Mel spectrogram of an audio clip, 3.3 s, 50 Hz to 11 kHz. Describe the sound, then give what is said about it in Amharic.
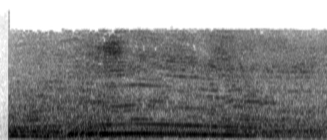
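Loud engine roar at a car and motorcycle race held near Bet Giorgis in Asmara to mark Eritrea's independence day: a sustained, powerful drone that starts abruptly and stays strong throughout. “28ኛው የኤርትራን ነጻነት በዓል ምክንያት በማድረግ እሁድ ሰኔ 9 2011 ዓ.ም አስመራ ቤተ ጊዮርጊስ አካባቢ የመኪናና የሞተር ብስክሌት ውድድሮች ተካሂደዋል”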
